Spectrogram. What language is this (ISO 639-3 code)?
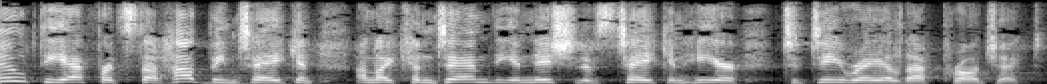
eng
